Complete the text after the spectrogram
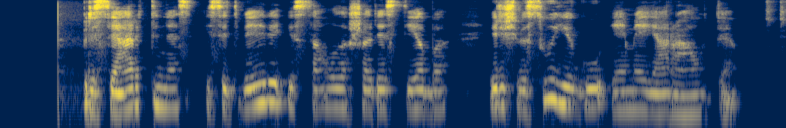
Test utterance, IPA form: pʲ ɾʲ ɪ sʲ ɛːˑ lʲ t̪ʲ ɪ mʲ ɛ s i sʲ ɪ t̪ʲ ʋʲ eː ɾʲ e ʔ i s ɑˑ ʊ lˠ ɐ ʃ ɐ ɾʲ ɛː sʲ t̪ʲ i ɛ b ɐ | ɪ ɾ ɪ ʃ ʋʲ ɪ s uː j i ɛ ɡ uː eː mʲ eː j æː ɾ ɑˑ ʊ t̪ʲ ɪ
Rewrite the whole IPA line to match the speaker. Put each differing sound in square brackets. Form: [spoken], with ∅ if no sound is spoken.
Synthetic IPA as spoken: pʲ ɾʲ ɪ sʲ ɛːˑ [ɾʲ] t̪ʲ ɪ [nʲ] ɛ s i sʲ ɪ t̪ʲ ʋʲ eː ɾʲ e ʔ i s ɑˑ ʊ lˠ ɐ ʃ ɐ ɾʲ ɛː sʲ t̪ʲ i ɛ b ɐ | ɪ ɾ ɪ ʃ ʋʲ ɪ s uː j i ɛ ɡ uː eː mʲ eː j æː ɾ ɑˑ ʊ t̪ʲ ɪ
